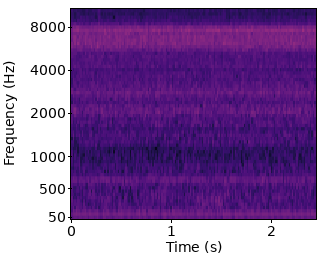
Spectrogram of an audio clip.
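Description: Steady low electrical hum with a faint higher whine, unchanging, from the powered-on laser cutter and its surroundings.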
